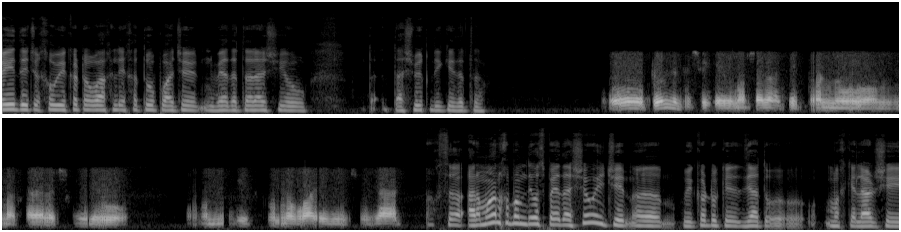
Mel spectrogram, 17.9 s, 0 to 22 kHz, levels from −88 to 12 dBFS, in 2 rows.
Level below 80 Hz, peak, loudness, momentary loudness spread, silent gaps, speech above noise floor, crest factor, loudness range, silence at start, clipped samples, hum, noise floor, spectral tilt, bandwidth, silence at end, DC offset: -70 dBFS; -8 dBFS; -29 LUFS; 13 LU; none; 46 dB; 20 dB; 10 LU; 0 s; under 0.1%; none; -74 dBFS; -7.5 dB/octave; 12 kHz; 0 s; under 0.1%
